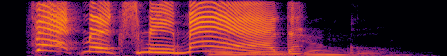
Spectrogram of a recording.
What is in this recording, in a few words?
cartoon voice that makes me mad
